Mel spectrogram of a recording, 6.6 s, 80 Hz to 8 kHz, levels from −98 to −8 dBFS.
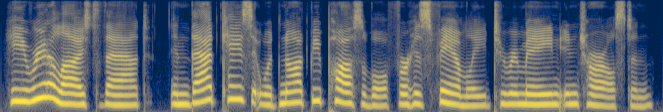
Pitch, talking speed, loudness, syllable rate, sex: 235 Hz, 165 wpm, -16 LUFS, 4.3 syllables/s, female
